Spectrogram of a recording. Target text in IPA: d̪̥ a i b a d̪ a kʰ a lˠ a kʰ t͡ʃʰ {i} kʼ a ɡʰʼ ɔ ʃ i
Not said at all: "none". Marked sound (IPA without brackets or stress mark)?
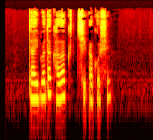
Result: i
